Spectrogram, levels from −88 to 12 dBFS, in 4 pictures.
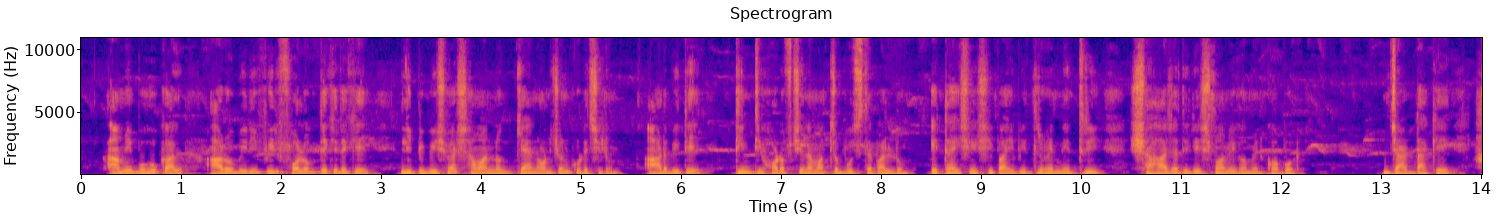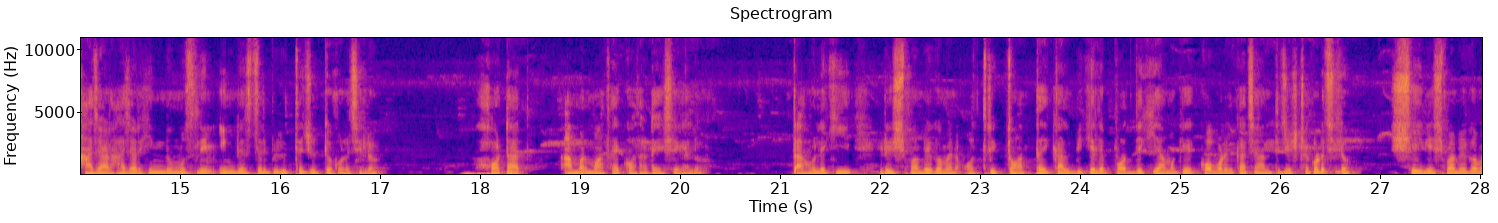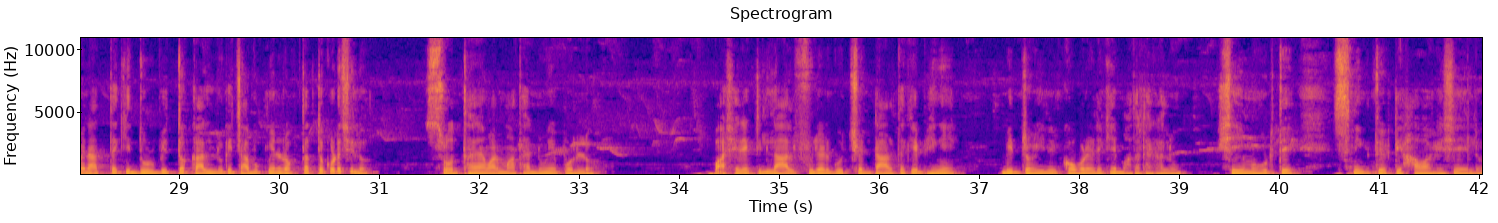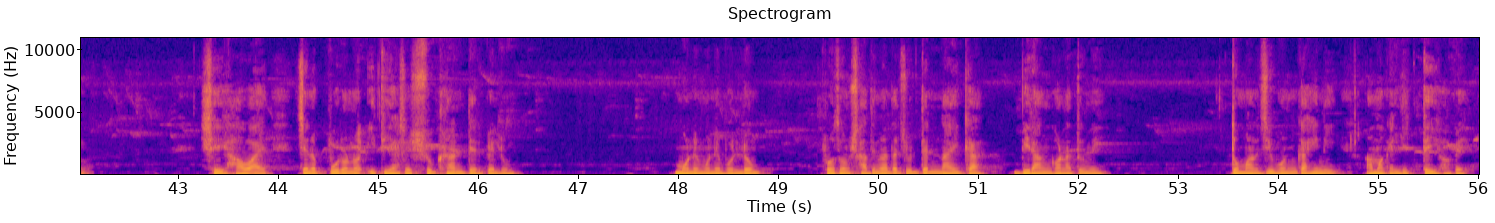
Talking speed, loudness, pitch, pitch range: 125 wpm, -16 LUFS, 125 Hz, 120-140 Hz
